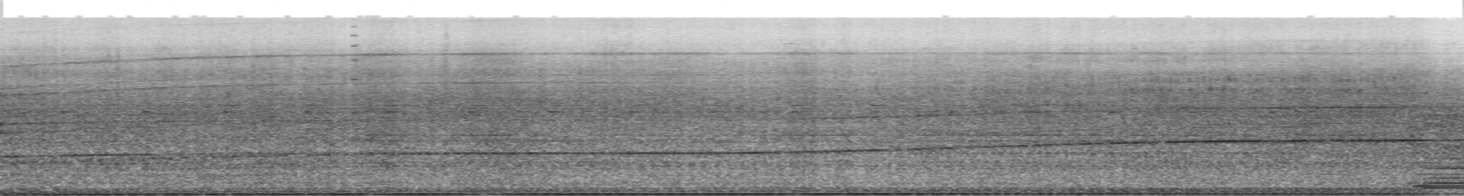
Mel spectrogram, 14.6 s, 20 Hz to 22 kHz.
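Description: A freight move passing close by: Union Pacific diesel locomotives hauling the Big Boy steam locomotive No. 4014, which is not under steam. A steady heavy rumble of engines and rolling wheels, with a thin whine that slowly rises in pitch.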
